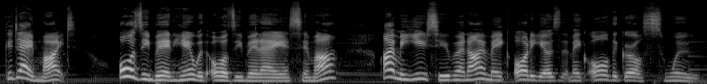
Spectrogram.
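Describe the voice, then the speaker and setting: A woman's voice: medium pitch, expressive, moderate pace, fairly bright tone, soft background music, lightly acted. A woman putting on a cheeky, boastful young Australian man for a playful impression. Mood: cocky. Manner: exaggerated Aussie impression, breezy and boastful.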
